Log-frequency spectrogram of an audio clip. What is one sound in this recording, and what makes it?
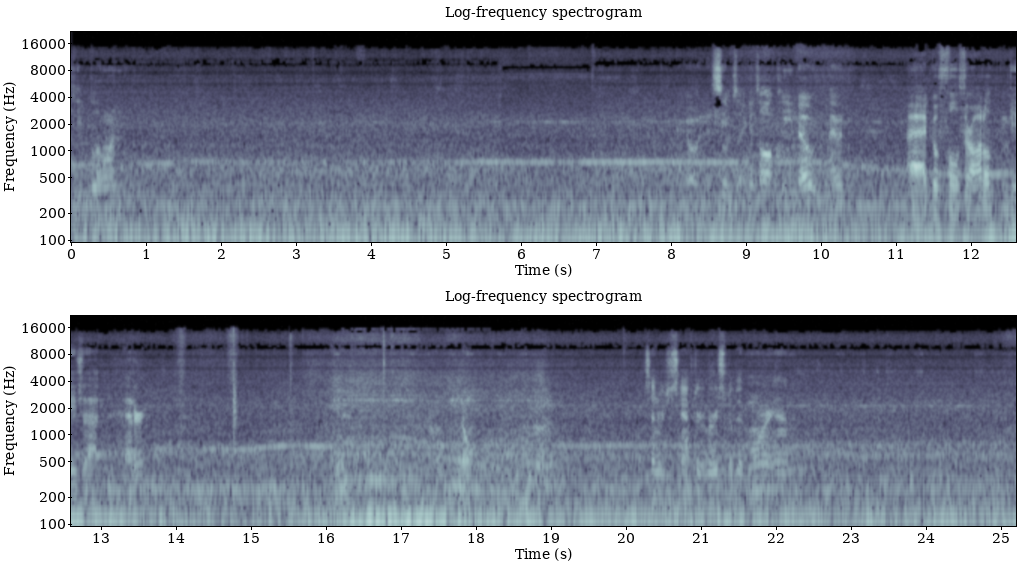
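A combine harvester drones while harvesting, heard from inside the cab.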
